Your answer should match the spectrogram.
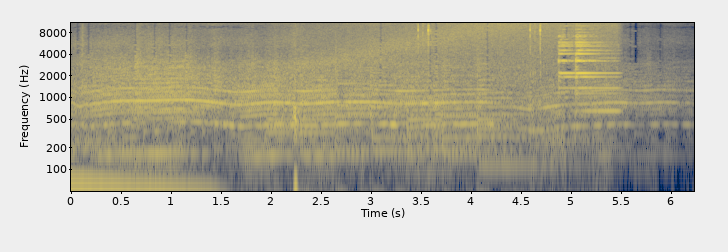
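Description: Porsche 911 GT3 (997.2) flat-six engine running at fairly steady revs, its pitch drifting gently, then fading out near the end.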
